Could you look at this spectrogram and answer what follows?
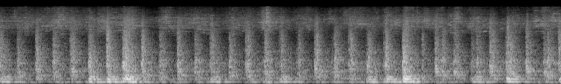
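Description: Fast, steady drumming of Sri Lankan low-country dance music, a dense run of rapid, even strokes.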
